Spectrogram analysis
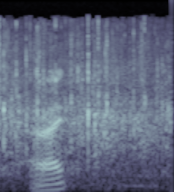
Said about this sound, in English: How many wives think romantic and emotional connection from a husband is important? Can you clap or do something like that, okay?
